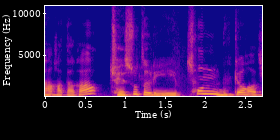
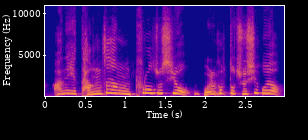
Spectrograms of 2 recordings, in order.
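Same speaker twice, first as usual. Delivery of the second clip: raised-pitch, commanding knight's voice; lordly knight's demand; 9 semitones higher than usual. Retold or imitated. Don Quixote ordering the master to free the boy, high and commanding. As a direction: play the pompous knight giving orders.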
